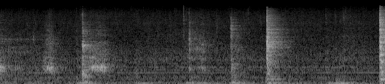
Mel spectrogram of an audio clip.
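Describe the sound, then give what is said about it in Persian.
Tomatoes being stirred into a mushroom sauce in a pan: a few sharp spoon clinks and scrapes over a soft, steady sizzle, with no voices. “خب این اوکیه، من گوجه ها رو اضافه میکنم، یه همی بهش میزنیم”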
